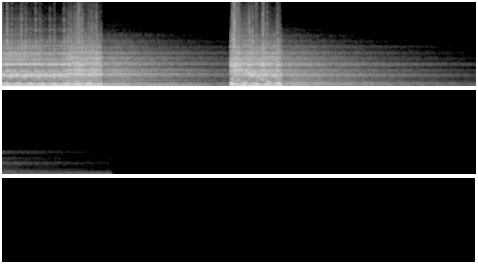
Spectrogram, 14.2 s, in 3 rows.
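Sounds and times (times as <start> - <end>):
SE70 rotary speaker effect: 0.0 - 4.0.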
